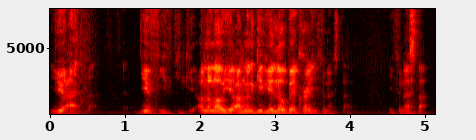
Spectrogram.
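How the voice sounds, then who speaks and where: A man with a London accent banters as a co-host on a casual gaming podcast, blunt, slangy and exclamatory. His medium-pitched, slightly bright voice races along and is recorded from a distance.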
